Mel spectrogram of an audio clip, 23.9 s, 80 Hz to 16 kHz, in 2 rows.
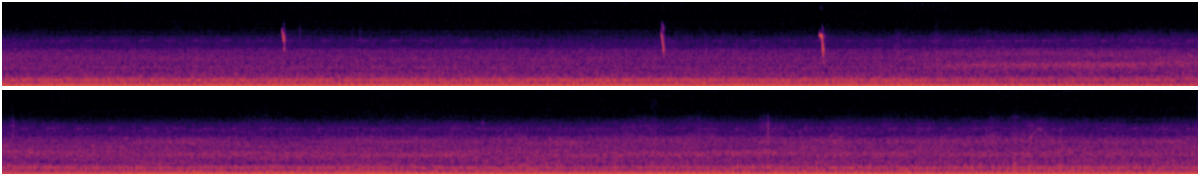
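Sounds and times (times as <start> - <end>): low hum and hiss: 0.0 - 23.9
squirrel squeaks: 6.5 - 6.8, 8.1 - 8.4.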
